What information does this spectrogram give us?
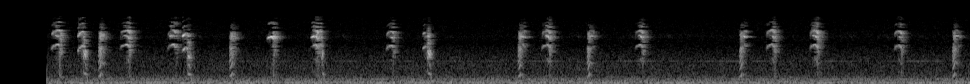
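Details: A long series of harsh, scratchy notes, about two per second, steady and insistent, from peregrine falcons at a San Jose City Hall nest in California on 2 May 2024, during the second hatch and the first feeding of two chicks.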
